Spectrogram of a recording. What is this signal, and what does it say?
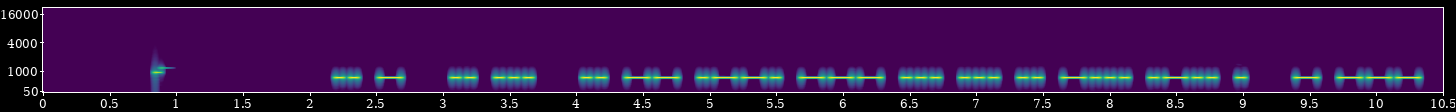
Morse code, heard as a keyed tone, about 22 wpm, 700 Hz. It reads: IT IS IMPOSSIBLE TO
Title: Sentences from Top 1600 Words 22wpm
